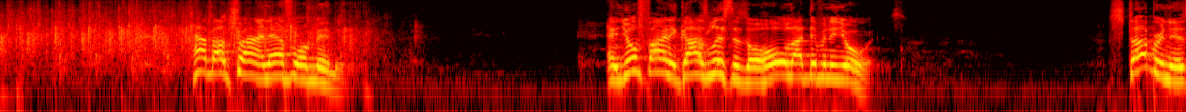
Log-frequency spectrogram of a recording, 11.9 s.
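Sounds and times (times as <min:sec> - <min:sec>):
audience clapping hands: 0:00.0 - 0:04.2
speech: 0:01.9 - 0:03.6, 0:06.1 - 0:08.8, 0:11.1 - 0:11.8.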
